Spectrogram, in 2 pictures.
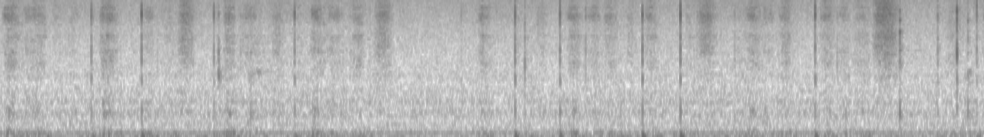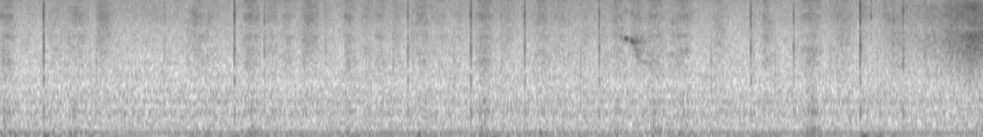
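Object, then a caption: Ballpoint pen on grid paper notebook page. A hand writes with a ballpoint pen in a grid-paper notebook, the pen tip scratching across the page in quiet, uneven strokes with small sharp ticks. A steady low hum runs underneath the whole time.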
